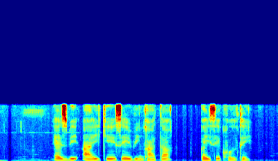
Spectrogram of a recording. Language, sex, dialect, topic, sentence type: Chhattisgarhi, female, Western/Budati/Khatahi, banking, question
